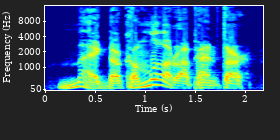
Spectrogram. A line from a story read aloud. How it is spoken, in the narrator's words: the deep gnome growled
